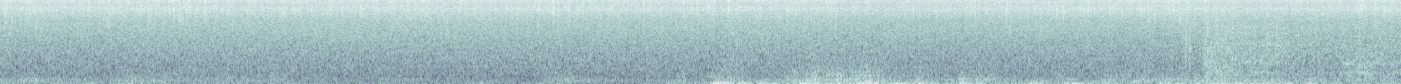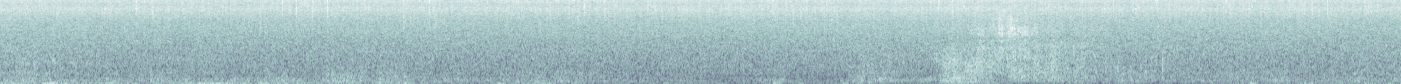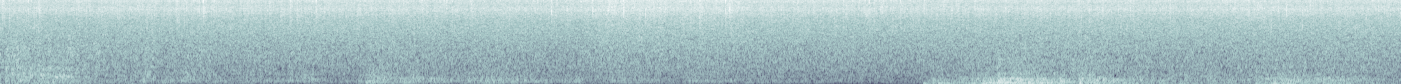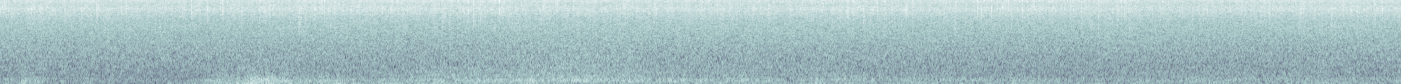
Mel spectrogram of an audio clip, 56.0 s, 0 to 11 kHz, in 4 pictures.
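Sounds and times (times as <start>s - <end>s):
heavy rain falling: 0.0s - 56.0s
thunder cracks and rumbles: 6.7s - 19.9s, 21.7s - 30.4s, 37.3s - 56.0s.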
